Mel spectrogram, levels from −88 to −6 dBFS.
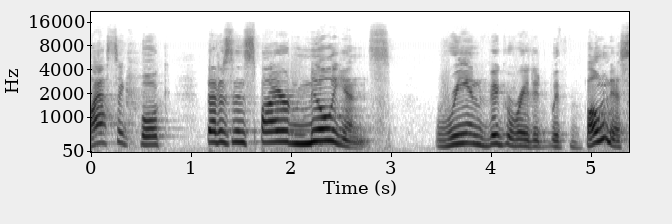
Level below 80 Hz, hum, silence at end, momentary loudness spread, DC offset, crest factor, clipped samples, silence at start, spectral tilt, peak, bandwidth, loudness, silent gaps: -60 dBFS; none; 0 s; 14 LU; under 0.1%; 16 dB; under 0.1%; 0 s; -6 dB/octave; -2 dBFS; 12.5 kHz; -18 LUFS; none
